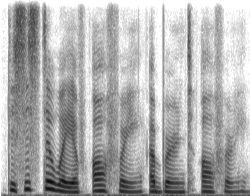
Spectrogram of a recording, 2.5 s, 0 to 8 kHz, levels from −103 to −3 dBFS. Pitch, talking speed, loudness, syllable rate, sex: 210 Hz, 215 wpm, -18 LUFS, 5.9 syllables/s, female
